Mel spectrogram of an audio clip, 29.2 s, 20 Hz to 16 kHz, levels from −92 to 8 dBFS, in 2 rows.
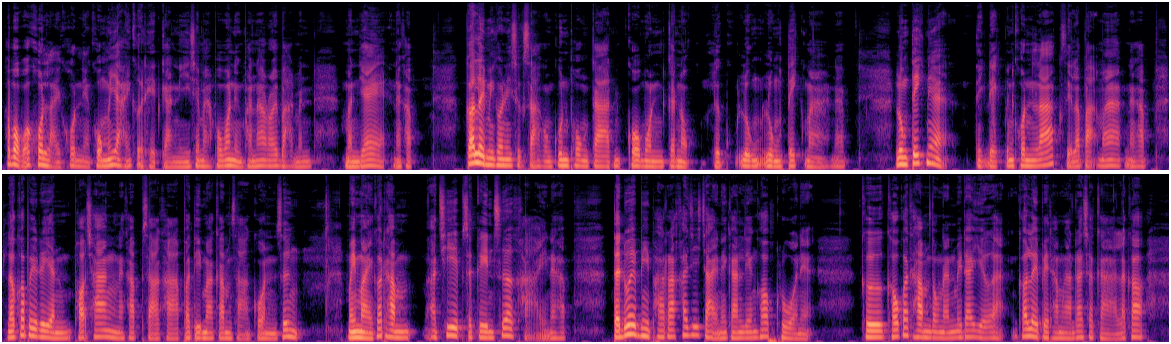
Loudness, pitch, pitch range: -21 LUFS, 120 Hz, 110-140 Hz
